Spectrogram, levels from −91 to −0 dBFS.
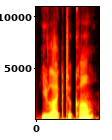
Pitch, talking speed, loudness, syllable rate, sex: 235 Hz, 250 wpm, -15 LUFS, 5.0 syllables/s, female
